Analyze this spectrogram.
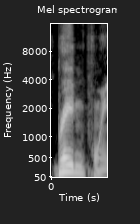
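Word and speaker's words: Brayden Point: Isn't it Braden? Braden Point, yeah, not Brendan Point.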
